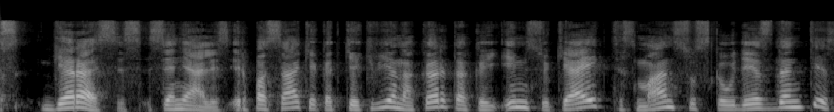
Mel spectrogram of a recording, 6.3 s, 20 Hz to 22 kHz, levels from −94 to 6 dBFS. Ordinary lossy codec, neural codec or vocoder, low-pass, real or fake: AAC, 48 kbps; vocoder, 22.05 kHz, 80 mel bands, Vocos; 9.9 kHz; fake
